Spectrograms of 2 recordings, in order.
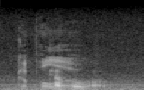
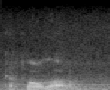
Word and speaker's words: Capullo: By writer Scott Snyder and drawn by Greg Capullo. Capullo. I don't know how to say his name. We'll go with Capullo. – Capullo.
